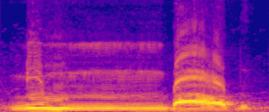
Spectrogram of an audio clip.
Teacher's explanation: ہے، یعنی کہ غنہ کریں گے آپ، سمپل سی بات ہے، نون ساکن کی آواز کو آپ میم میں بدل دیں گے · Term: اقلاب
